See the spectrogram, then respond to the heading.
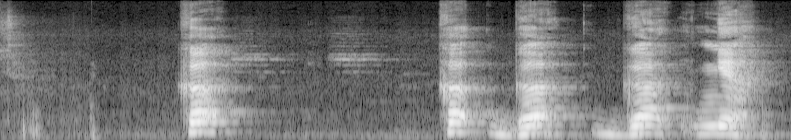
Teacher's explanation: ಇವುಗಳು ಕಂಠದಲ್ಲಿ ಹುಟ್ಟುತ್ತಾ ಹುಟ್ಟುವಂತಹ ಅಕ್ಷರಗಳಾಗಿರುವುದರಿಂದ ಇವುಗಳಿಗೆ ಕಂಠಾಕ್ಷರಗಳು ಅಂತೇಳಿ. ಇವು ಪ್ರಮುಖವಾಗಿ ನಮ್ಮ ಕಂಠದಲ್ಲಿ ಆಗ್ತಕ್ಕಂಥ ಅಕ್ಷರಗಳಾಗಿವೆ.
